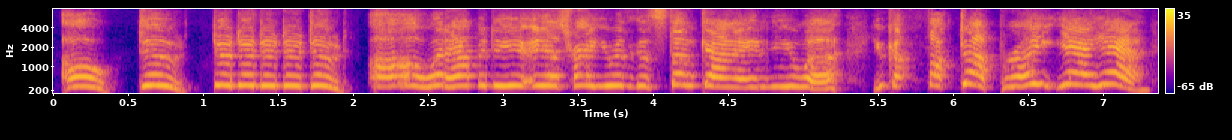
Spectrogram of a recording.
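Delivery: very high-pitched gushing dude voice; excited dude customer. Retold or imitated. Car owner recognizes the fallen stunt guy, high-pitched gushing. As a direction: squeal it like an overexcited fan. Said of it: "He's like".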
